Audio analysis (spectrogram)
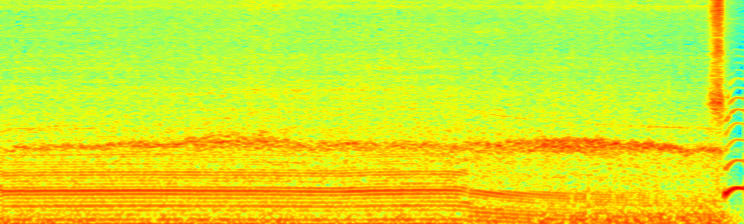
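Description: A Rusi Rapid motorcycle fitted with a new exhaust and silencer runs loud and close on a test ride, with a steady droning engine tone that shifts and drops partway through, ending in a brief rising whine.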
